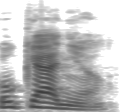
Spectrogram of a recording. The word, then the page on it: cocanha: coucagno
